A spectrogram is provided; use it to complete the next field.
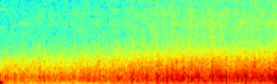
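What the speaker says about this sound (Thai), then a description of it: "ตอนนี้ก็ฝนตกลงมาพี่น้องเลย ฝนตกลงมาแล้ว" Rain pours down steadily outdoors near a bathroom under construction, a loud, even hiss of drops on surfaces with no pauses and no voices.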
